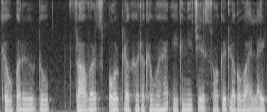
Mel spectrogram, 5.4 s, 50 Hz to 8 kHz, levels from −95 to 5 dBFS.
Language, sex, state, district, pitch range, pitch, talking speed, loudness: Hindi, male, Delhi, New Delhi, 120-135 Hz, 130 Hz, 180 wpm, -18 LUFS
